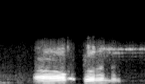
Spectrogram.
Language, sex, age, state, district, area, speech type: Telugu, male, 30-45, Andhra Pradesh, East Godavari, rural, conversation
